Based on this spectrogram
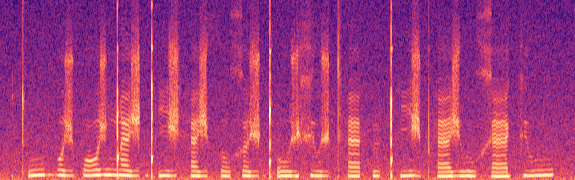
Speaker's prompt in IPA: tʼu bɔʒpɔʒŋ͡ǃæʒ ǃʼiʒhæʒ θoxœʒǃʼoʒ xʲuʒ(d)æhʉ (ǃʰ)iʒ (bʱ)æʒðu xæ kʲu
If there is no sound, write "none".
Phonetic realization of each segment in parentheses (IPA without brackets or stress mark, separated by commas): tʰ, ǃʰ, pʰ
